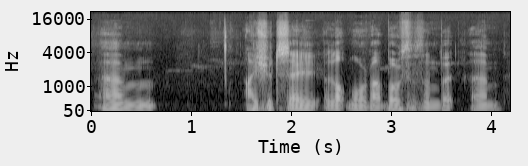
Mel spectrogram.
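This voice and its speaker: A middle-aged or older man hosts a poetry reading in a halting, informal way. His voice is gravelly and mellow. The sound is quite dry and close. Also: on the low side, flat delivery, no room sound. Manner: hesitant, halting. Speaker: event host introducing poets. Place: outdoors at a gallery event.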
